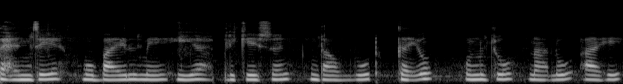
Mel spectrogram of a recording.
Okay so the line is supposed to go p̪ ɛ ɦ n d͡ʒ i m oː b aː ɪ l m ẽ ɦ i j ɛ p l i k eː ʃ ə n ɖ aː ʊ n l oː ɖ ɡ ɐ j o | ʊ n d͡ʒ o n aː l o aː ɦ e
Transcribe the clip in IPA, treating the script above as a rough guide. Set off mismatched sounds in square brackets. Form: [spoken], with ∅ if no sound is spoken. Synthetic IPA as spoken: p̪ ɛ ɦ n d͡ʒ [e] m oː b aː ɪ l m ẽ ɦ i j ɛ p l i k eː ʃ ə n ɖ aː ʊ n l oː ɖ ɡ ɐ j o | ʊ n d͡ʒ o n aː l o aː ɦ e

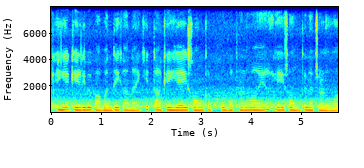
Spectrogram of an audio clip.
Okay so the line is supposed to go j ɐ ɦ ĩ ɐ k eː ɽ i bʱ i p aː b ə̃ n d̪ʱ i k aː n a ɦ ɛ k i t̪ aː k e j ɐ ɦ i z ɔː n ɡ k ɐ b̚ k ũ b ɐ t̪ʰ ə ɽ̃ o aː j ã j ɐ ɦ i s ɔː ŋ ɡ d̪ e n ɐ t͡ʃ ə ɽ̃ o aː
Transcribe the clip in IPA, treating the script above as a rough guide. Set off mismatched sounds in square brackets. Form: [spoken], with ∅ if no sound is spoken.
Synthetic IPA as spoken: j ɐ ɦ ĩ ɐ k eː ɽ i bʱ i p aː b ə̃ n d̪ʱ i k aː n a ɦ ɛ k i t̪ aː k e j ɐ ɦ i [s] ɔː [ŋ] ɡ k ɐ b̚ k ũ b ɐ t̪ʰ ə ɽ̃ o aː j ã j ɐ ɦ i s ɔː ŋ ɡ [t̪] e n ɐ t͡ʃ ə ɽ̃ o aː

